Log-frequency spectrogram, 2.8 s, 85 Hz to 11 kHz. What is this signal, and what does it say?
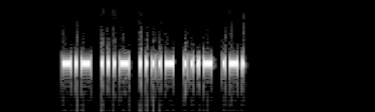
Morse code, heard as a keyed tone, about 51 wpm, 700 Hz. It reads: KV4VR
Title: USA Call Signs - 5 Characters - 3x Character Spacing - 50wpm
